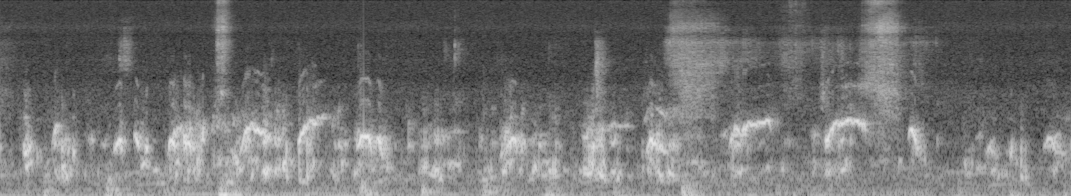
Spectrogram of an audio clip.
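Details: Several guinea pigs give a run of arched, whistle-like squeaks, each rising then falling, repeated roughly every half second over eight seconds, with a few faint hissy noises mixed in.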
